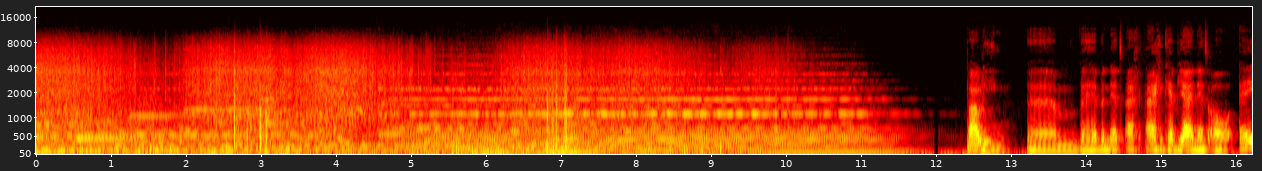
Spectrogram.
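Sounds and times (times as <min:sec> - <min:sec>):
large fireworks display over a park booming and crackling: 0:00.0 - 0:10.2
sustained droning tone: 0:00.0 - 0:12.3
speech: 0:12.4 - 0:16.2.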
